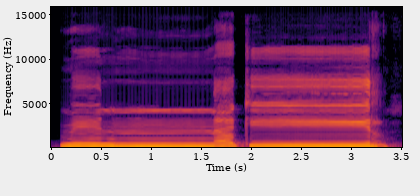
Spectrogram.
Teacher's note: اس نون ساکن کو چھوڑ کے نون جس پہ مشدد ہے، جس پہ تشدید ہے، اس کو پڑھیں گے، میم زیر نون من، من، نون زبرنا، من نکیر۔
